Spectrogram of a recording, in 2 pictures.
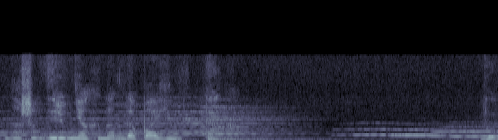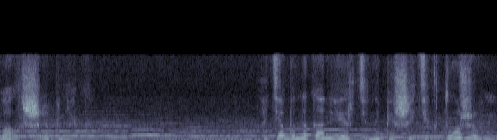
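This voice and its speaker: A woman's voice: sits high, moderate pace, over music, natural voice. An actress playing a tender, dreamy young woman in love, reading her letters in a wistful, intimate way for a radio drama. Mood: wonder-struck. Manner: wistful, intimate, softly wondering.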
